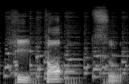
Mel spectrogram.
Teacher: accented as hitotsu on the to, so low, high, low.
